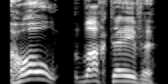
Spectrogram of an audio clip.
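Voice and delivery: put-on a father reining in his children; calling to stop. Father stops running girls. (luid en hoog roepen om te stoppen)

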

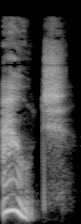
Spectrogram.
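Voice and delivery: high, very soft ouch; a small hurt ouch after a fall; pained ouch. Acted. Guy landed in flowerbed.

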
